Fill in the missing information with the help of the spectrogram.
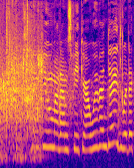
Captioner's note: some Applause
